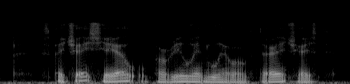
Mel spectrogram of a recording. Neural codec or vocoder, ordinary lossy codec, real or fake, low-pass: autoencoder, 22.05 kHz, a latent of 192 numbers a frame, VITS, trained on many speakers; MP3, 48 kbps; fake; 7.2 kHz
